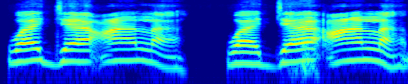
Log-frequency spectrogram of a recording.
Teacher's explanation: coba jimnya fathahnya diselesaikan biar nggak kayak kolkolah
